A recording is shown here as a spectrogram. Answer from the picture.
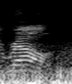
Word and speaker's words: route: And yeah, I say route because I'm from the East Coast.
